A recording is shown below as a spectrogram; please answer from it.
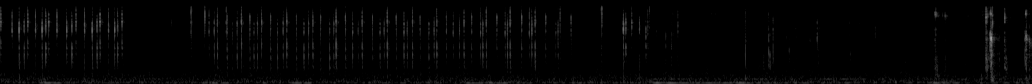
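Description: Long nails tap and scratch along the cap and body of a slim, hollow, matte red plastic lip gloss tube held in both hands. Quiet, rapid, bright clicks and scratchy rasps come in dense bursts with almost no ring, pausing briefly early on. A few sharper, louder clicks land near the end.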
